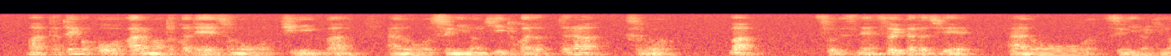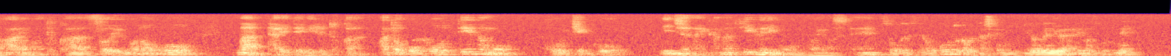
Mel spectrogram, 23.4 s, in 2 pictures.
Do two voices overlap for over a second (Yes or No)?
No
